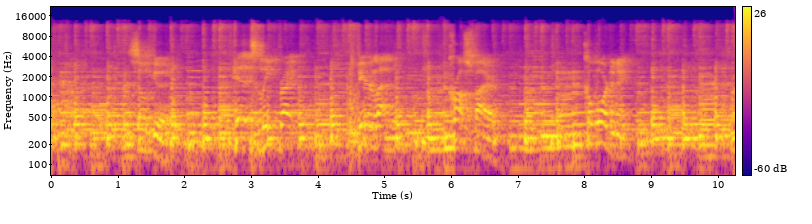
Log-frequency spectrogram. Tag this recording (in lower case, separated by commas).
speech, music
